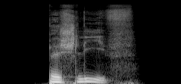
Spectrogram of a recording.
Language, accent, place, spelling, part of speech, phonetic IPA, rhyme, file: German, Germany, Berlin, beschlief, verb, [bəˈʃliːf], -iːf, De-beschlief.ogg
- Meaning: first/third-person singular preterite of beschlafen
